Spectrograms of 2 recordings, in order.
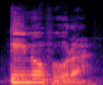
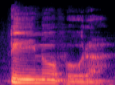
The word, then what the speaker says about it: Ctenophora: है उसका नाम है टेनो फोरा देखो यहां भी वही सी जो है वह साइलेंट है सी पढ़ा नहीं जाएगा तो क्या पढ़ा जाएगा टेनो फोरा सी साइलेंट है ठीक है टेनो फोरा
